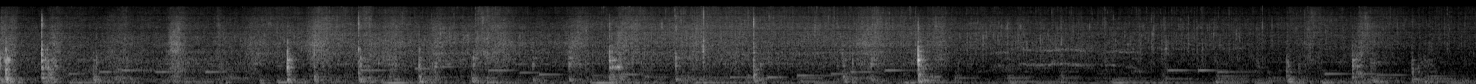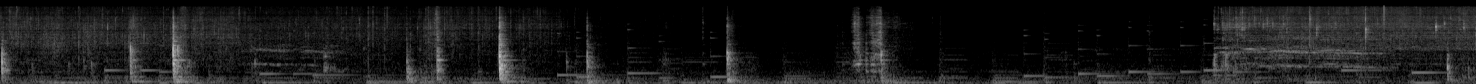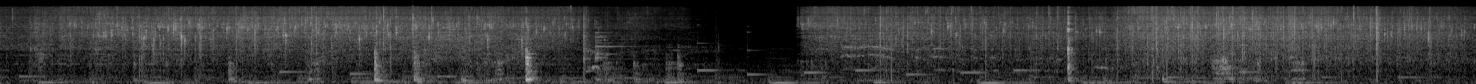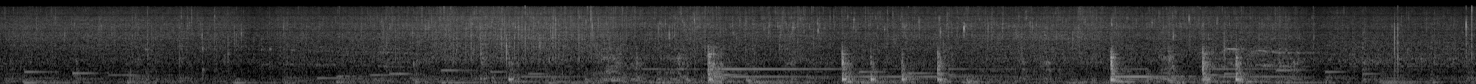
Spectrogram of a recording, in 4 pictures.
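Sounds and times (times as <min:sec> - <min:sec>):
spatula clicking and scraping pan: 0:00.0 - 0:09.6, 0:12.6 - 0:17.1, 0:23.3 - 0:23.8, 0:29.1 - 0:36.4, 0:40.1 - 0:42.7, 0:48.4 - 0:57.4
food sizzling in hot oil: 0:00.0 - 0:20.5, 0:26.9 - 0:36.5, 0:37.5 - 0:59.0.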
